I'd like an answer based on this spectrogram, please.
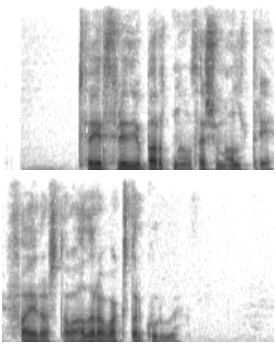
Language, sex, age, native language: Icelandic, male, 30-39, Icelandic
